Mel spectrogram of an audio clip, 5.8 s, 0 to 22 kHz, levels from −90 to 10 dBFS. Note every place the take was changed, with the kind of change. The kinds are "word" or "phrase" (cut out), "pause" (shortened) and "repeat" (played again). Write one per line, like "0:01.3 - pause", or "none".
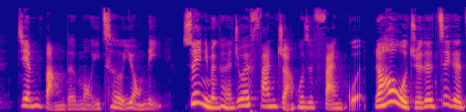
0:04.6 - pause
